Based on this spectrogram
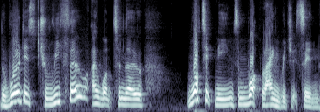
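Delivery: loud, swooping, very posh upper-class voice. Retelling a phone caller on the reference desk, in a very posh voice. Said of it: "this very posh".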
